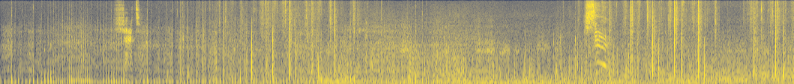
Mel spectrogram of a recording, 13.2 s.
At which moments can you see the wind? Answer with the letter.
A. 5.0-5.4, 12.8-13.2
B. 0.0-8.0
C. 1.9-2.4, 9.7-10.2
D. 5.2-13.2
D.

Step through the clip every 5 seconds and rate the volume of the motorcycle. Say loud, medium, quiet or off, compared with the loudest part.
loud, loud, medium.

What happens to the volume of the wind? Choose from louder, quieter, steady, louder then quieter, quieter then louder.
steady.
